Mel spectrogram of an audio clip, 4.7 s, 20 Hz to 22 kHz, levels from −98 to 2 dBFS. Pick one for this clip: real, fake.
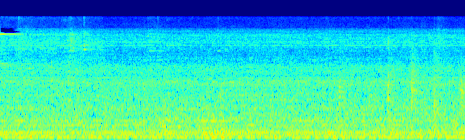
real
